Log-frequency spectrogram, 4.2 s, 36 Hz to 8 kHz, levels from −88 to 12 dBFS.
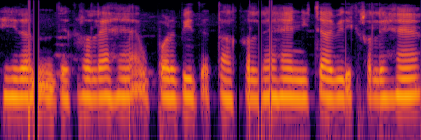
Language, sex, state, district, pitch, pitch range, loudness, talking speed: Hindi, female, Bihar, Kishanganj, 190 Hz, 185-195 Hz, -17 LUFS, 215 wpm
